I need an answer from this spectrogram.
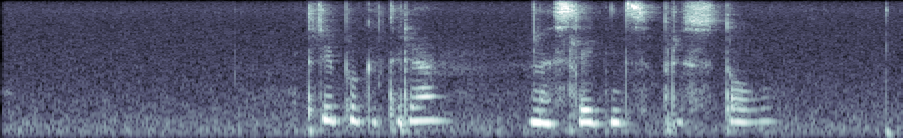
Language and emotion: Russian, neutral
